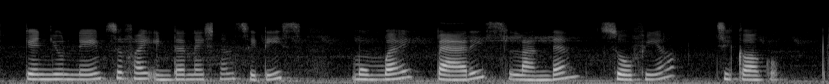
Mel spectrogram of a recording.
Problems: constant background noise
